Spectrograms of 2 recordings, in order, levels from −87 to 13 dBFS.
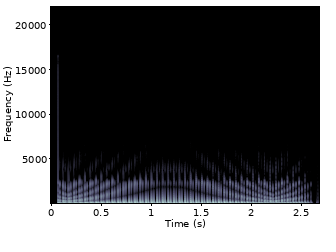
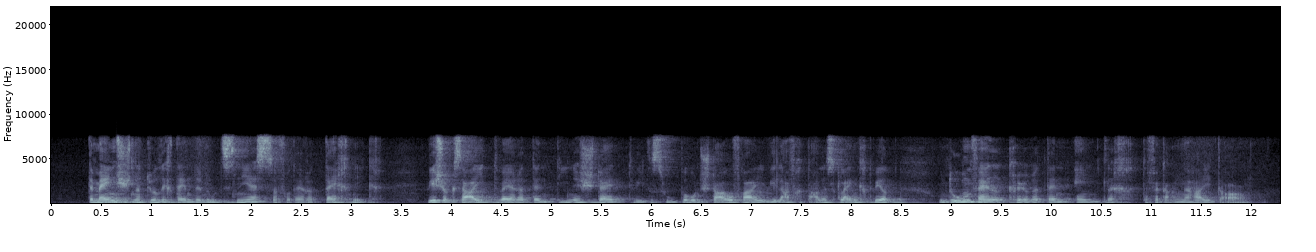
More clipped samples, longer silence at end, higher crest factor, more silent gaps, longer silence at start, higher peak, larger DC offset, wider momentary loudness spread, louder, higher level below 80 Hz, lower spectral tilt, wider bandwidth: neither; second, 0.1 s vs 0.25 s; second, 14 dB vs 20 dB; neither; second, 0.05 s vs 0.4 s; first, -2 dBFS vs -6 dBFS; neither; second, 6 LU vs 11 LU; first, -19 LUFS vs -25 LUFS; first, -20 dBFS vs -54 dBFS; first, -12 dB/octave vs -5 dB/octave; second, 3 kHz vs 8 kHz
